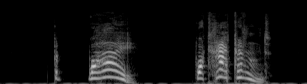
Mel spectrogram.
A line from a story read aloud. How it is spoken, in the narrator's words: Harry asked urgently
